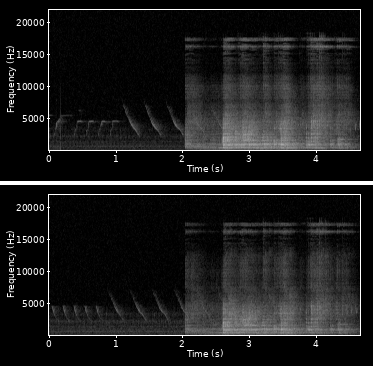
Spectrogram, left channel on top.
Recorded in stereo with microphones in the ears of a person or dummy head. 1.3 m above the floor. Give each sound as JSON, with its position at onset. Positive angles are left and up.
{"t": 2.0, "sound": "a rattle", "side_deg": 10, "distance_m": 5.5}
